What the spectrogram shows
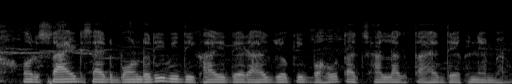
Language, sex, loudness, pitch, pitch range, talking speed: Maithili, male, -36 LUFS, 115 Hz, 110-115 Hz, 200 wpm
